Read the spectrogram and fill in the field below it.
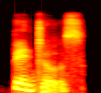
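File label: "pentose", Indian English; Dictionary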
